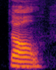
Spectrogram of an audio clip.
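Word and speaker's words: Dahl: D A HL, right? D Doll. Yeah. Doll. I think it's like a western versus Midwestern pronunciation, you know, like bag and bag.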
